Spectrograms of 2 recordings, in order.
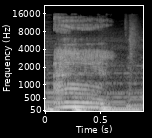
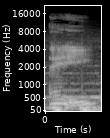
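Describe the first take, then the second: First: The letter name has a Vietnamese vowel sound. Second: The letter name has an English vowel sound. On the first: "but in Vietnamese it's called A" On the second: "this letter in alphabet is called A"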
